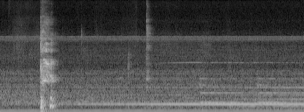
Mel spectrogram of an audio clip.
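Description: A single short cough about a second in, then a low ambient music drone of held, sustained tones that swell slightly, over a steady low hum.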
